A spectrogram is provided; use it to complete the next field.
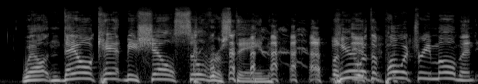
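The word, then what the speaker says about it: Shel Silverstein: Shell Silverstein.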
